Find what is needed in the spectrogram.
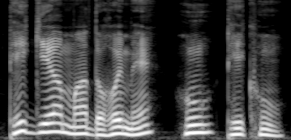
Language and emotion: Santali, neutral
